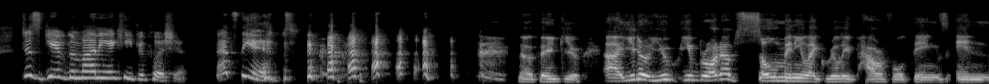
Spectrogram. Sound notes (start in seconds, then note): 2.9 laughs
